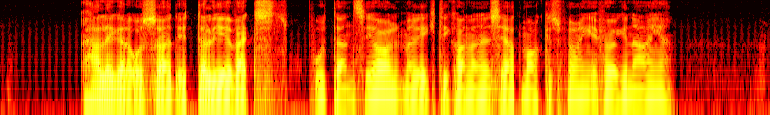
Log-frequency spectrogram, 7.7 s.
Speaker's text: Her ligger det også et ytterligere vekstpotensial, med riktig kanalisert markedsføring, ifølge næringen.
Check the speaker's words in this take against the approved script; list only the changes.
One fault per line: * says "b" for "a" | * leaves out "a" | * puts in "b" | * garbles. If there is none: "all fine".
all fine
